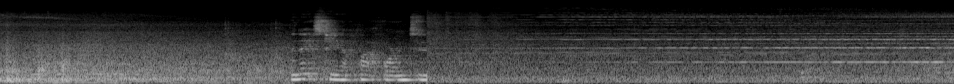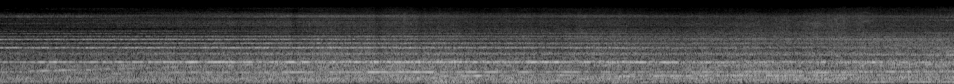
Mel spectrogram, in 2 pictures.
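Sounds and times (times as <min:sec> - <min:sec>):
electric train whine: 0:04.4 - 0:19.0.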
